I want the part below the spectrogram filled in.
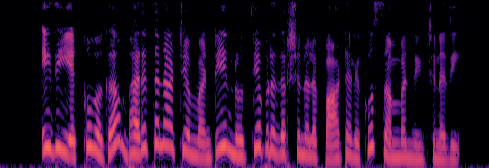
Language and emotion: Telugu, neutral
